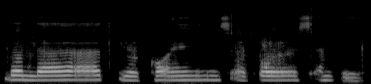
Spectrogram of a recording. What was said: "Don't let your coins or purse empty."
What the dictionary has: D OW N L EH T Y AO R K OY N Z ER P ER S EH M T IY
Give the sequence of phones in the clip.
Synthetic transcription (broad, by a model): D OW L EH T Y AO R K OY N S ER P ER S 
